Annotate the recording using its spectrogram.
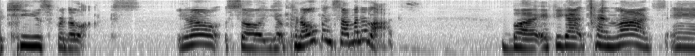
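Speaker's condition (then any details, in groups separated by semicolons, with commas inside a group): No condition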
